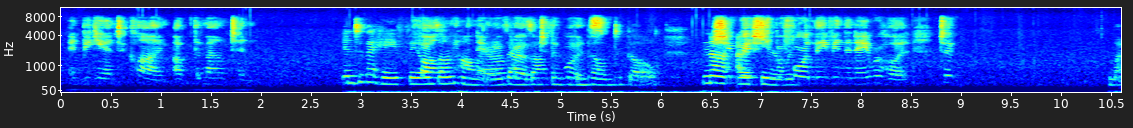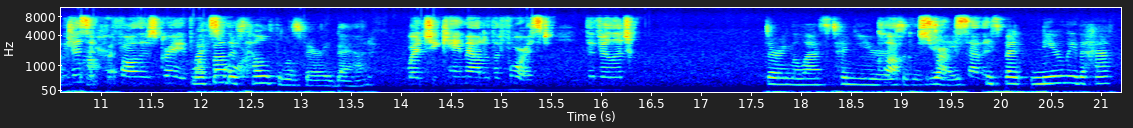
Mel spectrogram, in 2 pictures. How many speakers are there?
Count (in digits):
2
